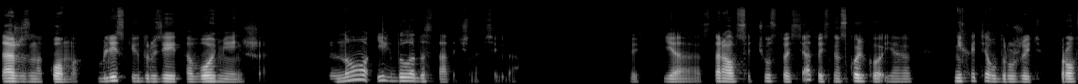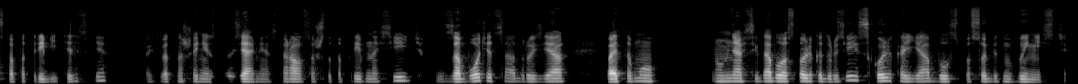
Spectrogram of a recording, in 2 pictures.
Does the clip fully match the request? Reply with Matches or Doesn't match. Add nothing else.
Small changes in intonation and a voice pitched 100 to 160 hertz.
Matches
